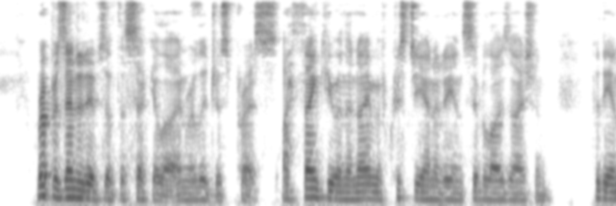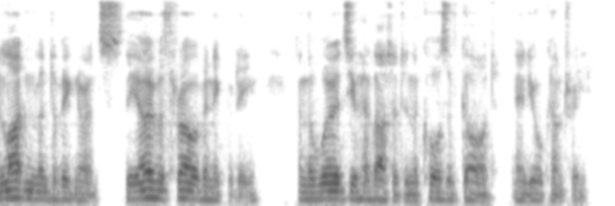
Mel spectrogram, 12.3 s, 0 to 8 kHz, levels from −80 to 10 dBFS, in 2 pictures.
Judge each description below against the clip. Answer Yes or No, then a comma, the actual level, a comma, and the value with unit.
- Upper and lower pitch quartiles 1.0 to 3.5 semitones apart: Yes, average, 3.1 semitones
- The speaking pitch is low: Yes, low, 105 Hz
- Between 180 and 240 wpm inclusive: Yes, average, 195 wpm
